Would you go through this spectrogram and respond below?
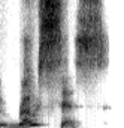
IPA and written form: roʊ.sɪs (rosis)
